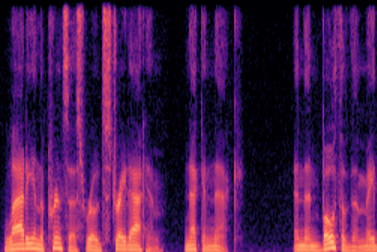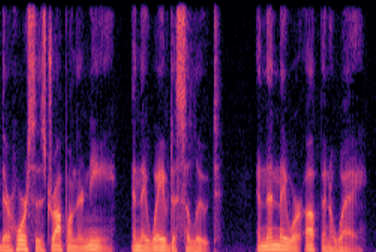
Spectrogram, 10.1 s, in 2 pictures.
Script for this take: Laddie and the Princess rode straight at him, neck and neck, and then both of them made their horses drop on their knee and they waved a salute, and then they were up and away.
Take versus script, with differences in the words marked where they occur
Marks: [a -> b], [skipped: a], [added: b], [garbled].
Laddie and the Princess rode straight at him, neck and neck, and then both of them made their horses drop on their knee and they waved a salute, and then they were up and away.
